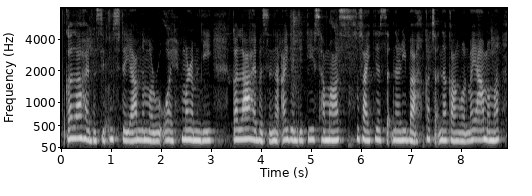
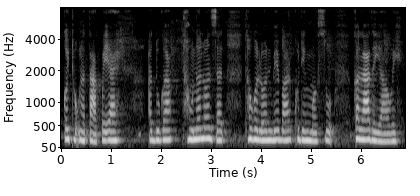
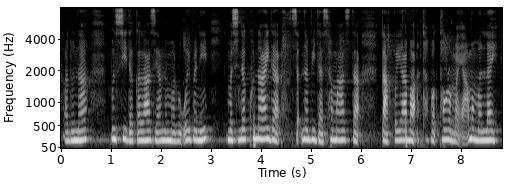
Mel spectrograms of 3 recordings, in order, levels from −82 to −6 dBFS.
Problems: background sounds at intervals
